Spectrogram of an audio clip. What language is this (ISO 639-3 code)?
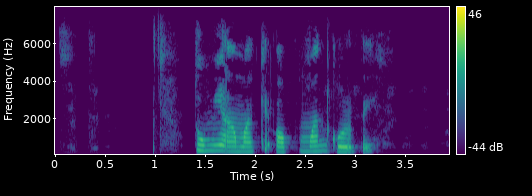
ben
